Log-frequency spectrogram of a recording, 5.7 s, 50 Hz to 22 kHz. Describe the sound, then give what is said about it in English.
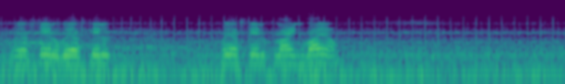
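A tiller-steered veteran car's 4.5-horsepower engine chugs steadily as it climbs a hill, with a quick regular ticking rhythm and low rumble, while a man speaks briefly over it in two short bursts. “We have only 4.5 horsepower.”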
